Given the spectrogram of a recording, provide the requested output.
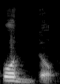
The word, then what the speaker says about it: পদ্য: এই জ ফলাটি যখন মাঝে বা শেষে বসে, তখন যে বর্ণের সাথে বসবে সেই বর্ণটাকে দুইবার করবে। হ্যাঁ, যেমন দেখো শেষে বসালাম, এটা কিন্তু পদ্য, তোমরা জানো দকে দুইবার নিতে হচ্ছে, পদ্য।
